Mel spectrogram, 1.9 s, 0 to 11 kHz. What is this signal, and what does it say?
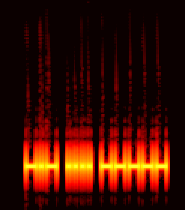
Morse code, heard as a keyed tone, about 36 wpm, 700 Hz. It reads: KH0
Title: USA Call Sign Prefixes - 35wpm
